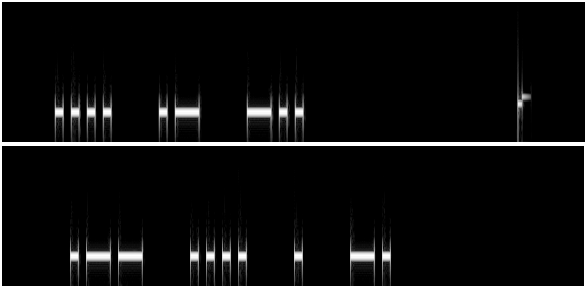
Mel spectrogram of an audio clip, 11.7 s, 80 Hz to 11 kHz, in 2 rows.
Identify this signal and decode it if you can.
Morse code, heard as a keyed tone, about 15 wpm, spaced as for 11 wpm, 700 Hz. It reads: HAD WHEN
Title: 2x Character Spacing - Top 100 Words - 15wpm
